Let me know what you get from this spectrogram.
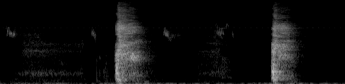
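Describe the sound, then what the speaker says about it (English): Two sharp, loud sneezes burst out about a second and a half apart, with soft breathy sounds and quiet background between them. "Had to sneeze."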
